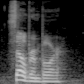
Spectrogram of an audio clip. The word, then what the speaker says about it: Celebrimbor: Not Cel, I think it's Kel. – It's Kel. It's with a K. – Okay. Well, it's spelled with a C. It's a C-E, man. – It's a hard K, Celebrimbor.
